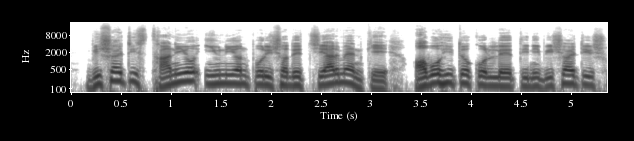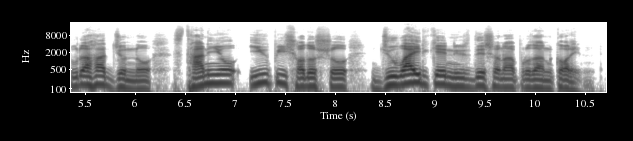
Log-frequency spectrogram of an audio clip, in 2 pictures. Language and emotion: Bengali, neutral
